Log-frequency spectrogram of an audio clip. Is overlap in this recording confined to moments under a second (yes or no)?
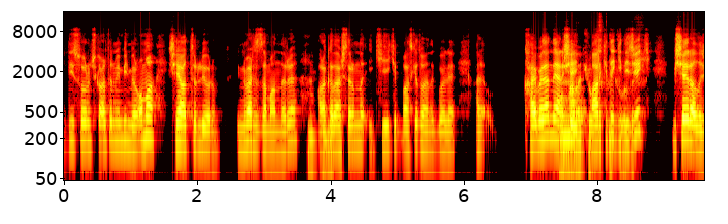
no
